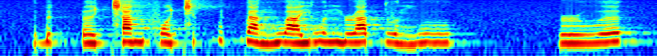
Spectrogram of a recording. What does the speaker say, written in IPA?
ɗ ə˨˩ k̚ ʔ əː˨˩ c a˧ n f ɔ˨˩ c ə˦˥ k̚ l ə˦˥ k̚ l a˨˩˦ n w a˧˥ j w ə˧ ŋ ɹ a˦˥ t̚ v ə˨˩˦ ŋ w u˧ | ɹ u˧˥ ə̯

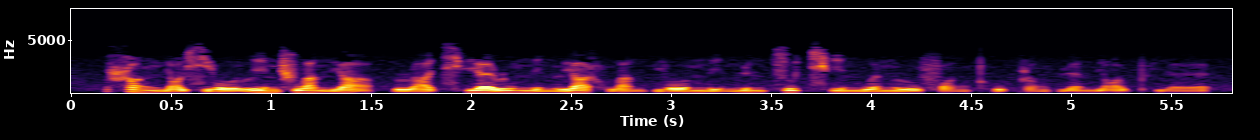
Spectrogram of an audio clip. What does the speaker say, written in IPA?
x ɑ˥˩ ŋ n̪ j ɑ˩ ʊ̯ ɕ j o˨˩ ʊ̯ l i˥ n ʂ w a˥˧ n j ä˥˩ | ɻ ä˨˩ t͡ɕʰ j ɛ˥˧ ɻ u˥˩ n̪ i˨˩ n l j ä˥˩ x w a˨˩ n p j o˧˥ ʊ̯ n̪ i˨˩ n̪ y˥˩ n t͡s u˥ t͡ɕʰ i˥ n̪ w ə˥ n l u˧˥ f ɑ˥˩ ŋ kʰ u˥ k ɑ˥ ŋ p ɥ ɛ˧˥ n̪ j ɑ˧˥ ʊ̯ pʰ j ɛ˨˩˦

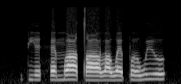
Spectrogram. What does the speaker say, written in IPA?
p j e h ɛ m ɤ ʊ̯ tˤ ɛ ʊ̯ lˠ ʌ w ɛ p ɤ w y ʊ̯

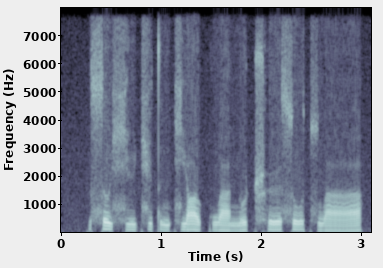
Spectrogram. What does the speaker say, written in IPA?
s ɹ̩˥˩ ɕ i˧˥ t͡ɕ y˧ t̪ i˩ ŋ t͡ɕ j ɑ˥˩ ʊ̯ k w a˨˩ n u˥˩ ʈ͡ʂʰ ɻ̩˥ s u˥ t͡s w ä˨˩˦

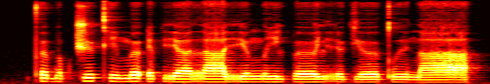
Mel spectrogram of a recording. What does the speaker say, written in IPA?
pʰ ɵ b ɐ p t͡ʃ ʉ kʰ i m ɵ ʔ e p rʲ ɐː r aː rʲ ɵ ŋʷ iː lʲ p ɵː lʲ r ʉ kʲ ɵː kʷʼ ɨː n aː

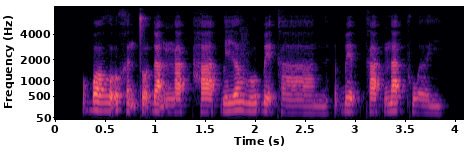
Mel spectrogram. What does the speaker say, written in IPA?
ɓ ɔ˧ ɣ o̰˧˥ x ə̰˧˨ n t̪ o̰˧˨ ɗ a̰˧˨ n ŋ a˨˩ k̚ h aː˨˩ t̚ l i˨˦ ə̯ v u˨˦ ɓ ḛ˧˨ k a̤ː˨˩ n | ɓ e˨˩ p̚ k a˨˩ k̚ n a˦˥ t̚ k w ə̤˨˩ j

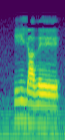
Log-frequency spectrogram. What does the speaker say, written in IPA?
i j a ð e

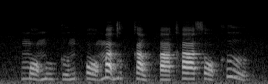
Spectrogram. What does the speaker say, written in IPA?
m ɔː˧˩ m uː˧˩ k ɤː˩˧ ŋ pʰ ɔː˧˩ m a˥˨ d o˥˨ t̚ k a˧˩ w pʰ aː˩ kʰ aː˧ s ɔː˧˩ kʰ ɤː˥˨

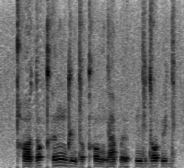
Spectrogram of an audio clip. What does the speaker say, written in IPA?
qʰ ɔ d ɾ ɔ kʰ ə ŋ n d ʏ ɳ d ɔ kʰ ɔ ŋ ɡ a p ə | n d ʏ d ɔ ʔ ʏ d

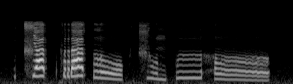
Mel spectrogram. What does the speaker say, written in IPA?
t͡ɕ a˥˩ t̚ k r a˥˩ t̚ l oː˨˩ k̚ t͡ɕ u˨˩ n p ɯː˧ h ɤː˨˩

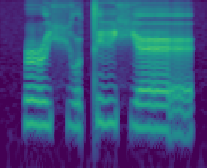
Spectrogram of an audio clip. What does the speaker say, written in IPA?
ə˞ ç o t i ç ɛː

